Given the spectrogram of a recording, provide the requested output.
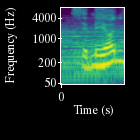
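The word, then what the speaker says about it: σημεῖον: Séméon s'écrit S-E-M-E-I-O-N.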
